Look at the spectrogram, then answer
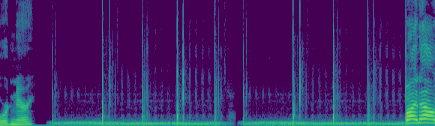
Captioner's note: footsteps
